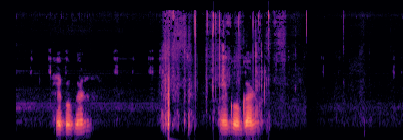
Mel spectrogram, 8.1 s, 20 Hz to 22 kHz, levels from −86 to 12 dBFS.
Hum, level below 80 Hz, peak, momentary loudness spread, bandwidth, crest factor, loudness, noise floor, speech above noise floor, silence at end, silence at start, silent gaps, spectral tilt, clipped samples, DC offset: none; -66 dBFS; 0 dBFS; 24 LU; 17 kHz; 24 dB; -20 LUFS; -68 dBFS; 50 dB; 2.4 s; 1.1 s; none; -3 dB/octave; under 0.1%; under 0.1%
